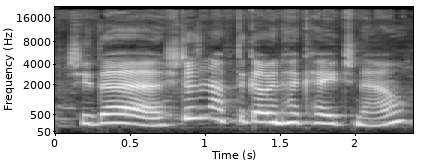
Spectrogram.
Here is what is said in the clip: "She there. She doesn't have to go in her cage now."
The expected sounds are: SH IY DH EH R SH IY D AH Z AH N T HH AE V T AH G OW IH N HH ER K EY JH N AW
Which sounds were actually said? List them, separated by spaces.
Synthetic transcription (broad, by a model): SH IY DH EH SH IY D AH Z AH N T HH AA F T AH G OW IH N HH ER K EY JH N AW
